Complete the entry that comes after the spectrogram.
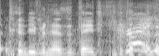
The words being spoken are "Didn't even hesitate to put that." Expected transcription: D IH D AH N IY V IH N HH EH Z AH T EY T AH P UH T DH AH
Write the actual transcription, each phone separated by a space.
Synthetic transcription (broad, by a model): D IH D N IY V IH N HH EH Z AH T EY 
